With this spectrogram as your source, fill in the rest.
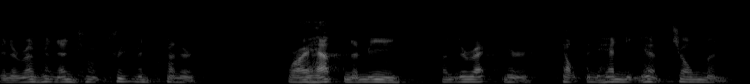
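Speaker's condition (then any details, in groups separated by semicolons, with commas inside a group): Speech impediment; taught tongue movement at 12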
